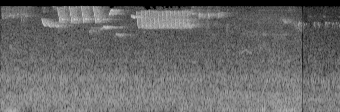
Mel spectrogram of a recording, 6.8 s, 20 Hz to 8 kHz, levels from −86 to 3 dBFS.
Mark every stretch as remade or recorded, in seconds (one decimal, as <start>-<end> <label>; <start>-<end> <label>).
0.0-3.7 recorded; 3.7-4.4 remade; 4.4-5.1 recorded; 5.1-5.9 remade; 5.9-6.8 recorded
